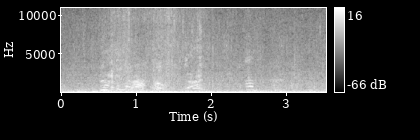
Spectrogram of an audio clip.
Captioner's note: Preston grunting; ominous music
